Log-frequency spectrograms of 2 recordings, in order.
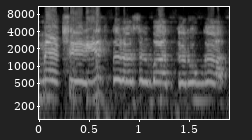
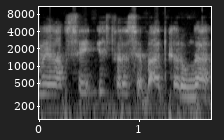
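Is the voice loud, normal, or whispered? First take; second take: loud; normal. First: It is said loudly, like a speech. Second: It is said at normal conversational volume.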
